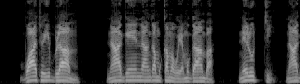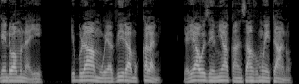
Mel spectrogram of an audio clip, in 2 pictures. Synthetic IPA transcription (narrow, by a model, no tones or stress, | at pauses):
βwaːtoibulamu | naɡe̞ːndaŋɡamukamaβwejamuɡaːmba | ne̞lutːḭ | naːɡe̞ːndawamuna̰je̞ | ibulahamuwe̞javiɾamukːalani | jaɾiaweze̞ːmjaːkansaːɱvumwe̞taːno̞̰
